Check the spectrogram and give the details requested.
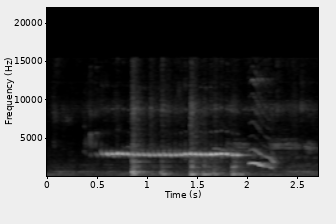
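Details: Common iora lure call to provoke rivals: a steady, rapid high trill lasting about a second and a half, finished by a sharp descending slur.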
